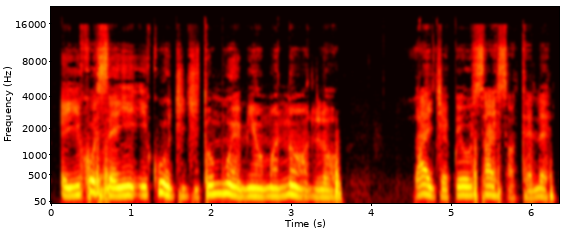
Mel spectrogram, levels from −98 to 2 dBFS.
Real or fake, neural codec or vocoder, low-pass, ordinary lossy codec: fake; vocoder, 44.1 kHz, 128 mel bands, Pupu-Vocoder; 19.8 kHz; AAC, 48 kbps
